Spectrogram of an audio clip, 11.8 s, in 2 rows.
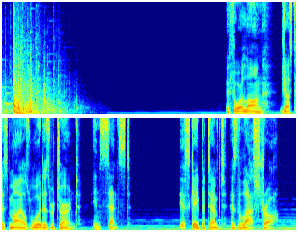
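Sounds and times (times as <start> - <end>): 
heavy stockade door slamming shut: 0.0 - 1.6
speech: 4.5 - 8.6, 9.4 - 11.5.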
